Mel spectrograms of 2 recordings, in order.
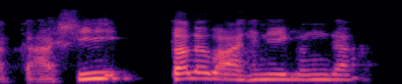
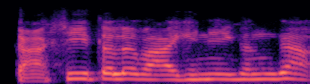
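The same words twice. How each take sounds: First: "Kashi", a stop, then "तल वाहिनी Ganga"; pause after Kashi. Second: "Kashi तल वाहिनी Ganga" in one unbroken flow; no break between Kashi and तल; run together. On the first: Teacher shows the pause changing meaning, pause after Kashi. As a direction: set Kashi apart from तल with a break. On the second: Teacher gives the first reading of the example, run together. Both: Shown as a demonstration. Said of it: "जो यति है उससे अर्थ में भेद".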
